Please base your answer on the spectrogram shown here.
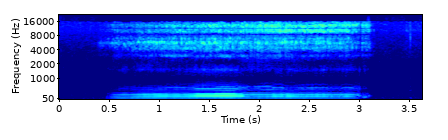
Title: snoring stafford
